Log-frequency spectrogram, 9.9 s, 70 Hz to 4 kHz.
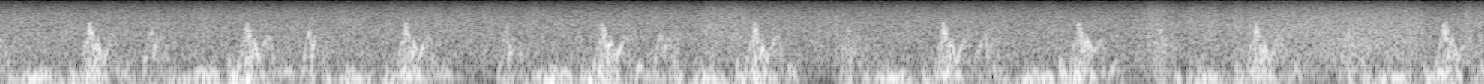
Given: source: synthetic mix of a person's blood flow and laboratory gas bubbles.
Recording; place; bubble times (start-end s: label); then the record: Doppler ultrasound of blood flow; precordium
no bubbles
From the record:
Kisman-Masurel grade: 000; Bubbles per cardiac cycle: 0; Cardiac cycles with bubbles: 0%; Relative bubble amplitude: no bubbles discernible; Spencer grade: 0 (complete lack of bubble signals)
